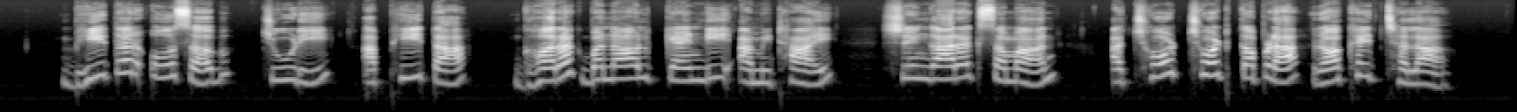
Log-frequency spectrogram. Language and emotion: Maithili, neutral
